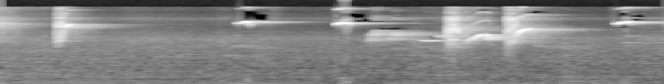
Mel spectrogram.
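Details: Konin (golden-bellied gerygone) singing, a recording meant to lure wild birds and train caged ones: sparse high whistled notes, several thin downslurred whistles and a pair of rising sweeps near the end, in a quiet background.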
